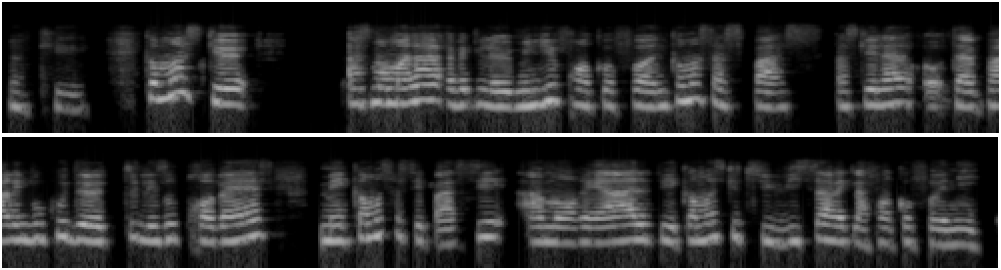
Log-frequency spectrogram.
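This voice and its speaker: Female host, encouraging interviewer, middle pitch, muffled recording. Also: fairly even intonation, moderate pace, fairly bright tone. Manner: encouraging, frequent affirmations. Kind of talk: casual interview. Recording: dull lo-fi audio.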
